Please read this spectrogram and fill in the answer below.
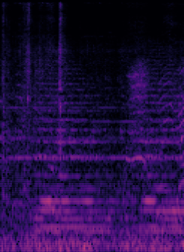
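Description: A freight train rolling past at a grade crossing, its horn sounding a steady multi-note chord that starts about half a second in, over the low rumble of the cars.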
